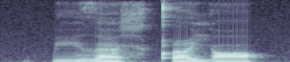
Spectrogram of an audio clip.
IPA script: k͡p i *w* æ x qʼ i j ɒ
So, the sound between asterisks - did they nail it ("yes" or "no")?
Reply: no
